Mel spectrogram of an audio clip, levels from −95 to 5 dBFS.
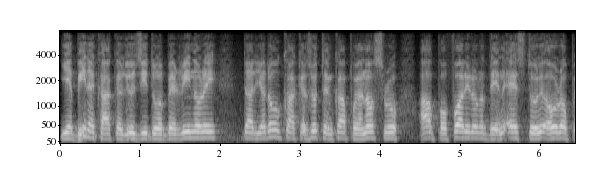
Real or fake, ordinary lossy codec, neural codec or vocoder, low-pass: fake; none; codec, 16 kHz, 0.4 kbps, LongCat-Audio-Codec; 7.2 kHz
